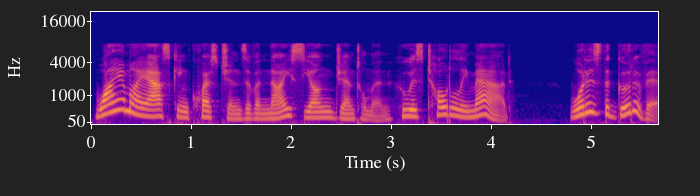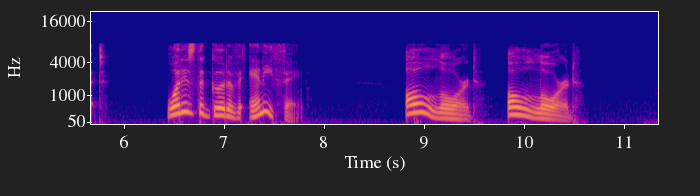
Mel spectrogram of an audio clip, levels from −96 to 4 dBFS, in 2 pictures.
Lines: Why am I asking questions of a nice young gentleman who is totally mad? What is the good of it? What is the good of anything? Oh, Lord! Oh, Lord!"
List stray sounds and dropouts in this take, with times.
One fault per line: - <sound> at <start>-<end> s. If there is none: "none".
none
